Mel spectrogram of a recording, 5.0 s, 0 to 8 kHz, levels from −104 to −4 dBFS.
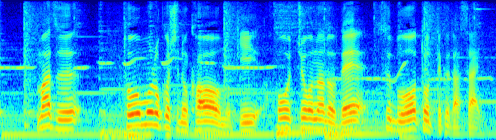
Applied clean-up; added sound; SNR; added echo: none; none; none; none.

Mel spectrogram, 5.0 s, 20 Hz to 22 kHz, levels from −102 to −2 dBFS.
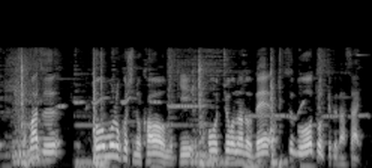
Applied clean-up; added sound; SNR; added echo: classical method Wiener filter.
